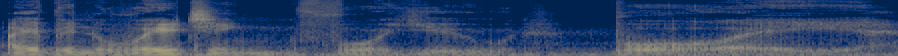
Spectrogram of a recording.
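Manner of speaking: low, hushed, eerie, creepy voice. Narrator voicing a stranger's words to the boy, creepy voice. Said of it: "in a creepy voice says".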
